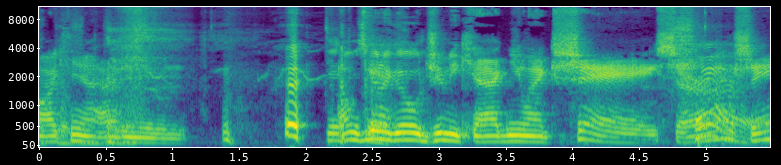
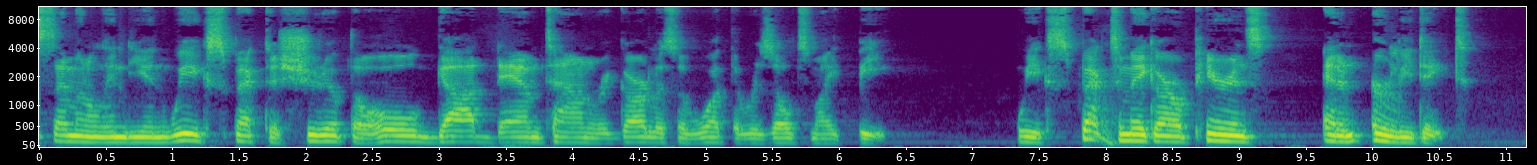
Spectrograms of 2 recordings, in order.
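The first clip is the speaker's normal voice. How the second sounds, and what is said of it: Weak fake Chicago accent. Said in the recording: “I was disappointed in your fake Chicago accent.”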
